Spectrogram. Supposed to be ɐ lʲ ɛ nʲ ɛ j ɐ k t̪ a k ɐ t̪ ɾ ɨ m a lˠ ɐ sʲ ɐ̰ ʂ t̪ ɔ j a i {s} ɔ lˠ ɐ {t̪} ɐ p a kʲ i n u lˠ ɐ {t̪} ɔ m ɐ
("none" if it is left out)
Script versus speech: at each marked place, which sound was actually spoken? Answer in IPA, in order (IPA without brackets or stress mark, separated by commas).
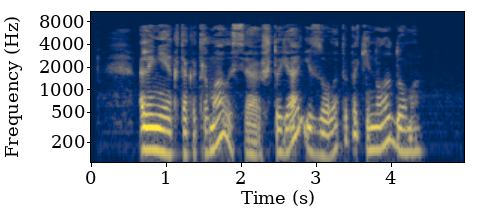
z, t̪, d̪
